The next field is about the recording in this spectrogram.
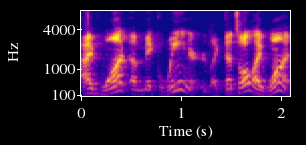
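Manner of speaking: insistent shouting. Retelling a friend's prank order at a counter: imitating someone yelling. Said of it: "and he starts yelling".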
